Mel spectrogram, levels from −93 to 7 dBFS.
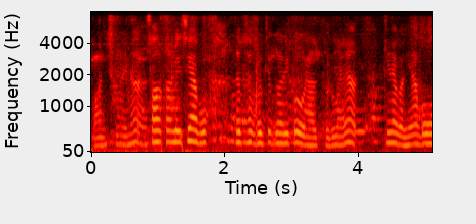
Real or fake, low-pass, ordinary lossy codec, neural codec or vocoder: fake; 7.2 kHz; none; codec, 16 kHz in and 24 kHz out, 2.2 kbps, FireRedTTS-2 codec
